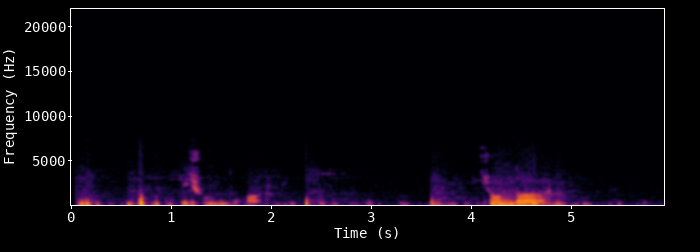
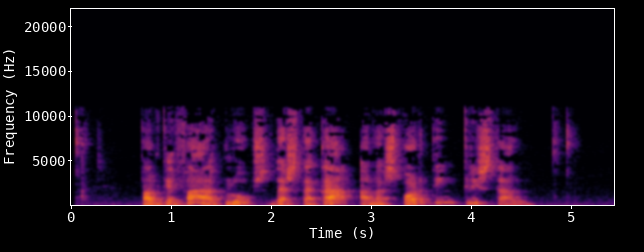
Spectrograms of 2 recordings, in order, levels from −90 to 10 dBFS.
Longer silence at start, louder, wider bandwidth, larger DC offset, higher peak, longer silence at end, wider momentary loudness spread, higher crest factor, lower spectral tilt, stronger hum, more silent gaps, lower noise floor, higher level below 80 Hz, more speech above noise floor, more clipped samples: about the same, 0.05 s vs 0.05 s; about the same, -21 LUFS vs -22 LUFS; second, 6 kHz vs 11.5 kHz; neither; about the same, -2 dBFS vs -2 dBFS; first, 0.8 s vs 0.45 s; first, 21 LU vs 11 LU; about the same, 22 dB vs 22 dB; first, -11 dB/octave vs -3.5 dB/octave; neither; neither; about the same, -59 dBFS vs -59 dBFS; first, -54 dBFS vs -60 dBFS; first, 42 dB vs 37 dB; neither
